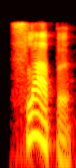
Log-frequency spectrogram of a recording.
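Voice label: "slapen", Dutch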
